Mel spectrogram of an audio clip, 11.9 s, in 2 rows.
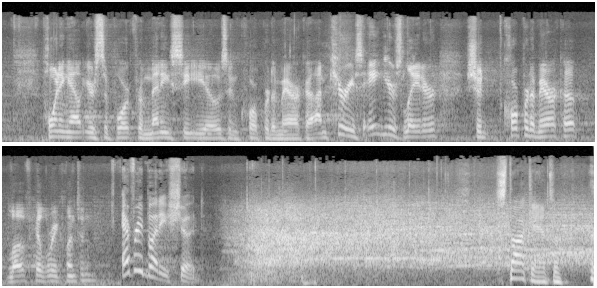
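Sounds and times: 
speech: 0.4 - 8.4, 11.0 - 11.8
audience applause: 8.2 - 11.8.

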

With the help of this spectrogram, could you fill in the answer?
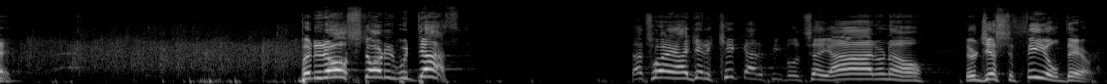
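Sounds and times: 
crowd clapping hands: 0.0 - 3.4
speech: 3.0 - 4.6, 6.3 - 11.0.

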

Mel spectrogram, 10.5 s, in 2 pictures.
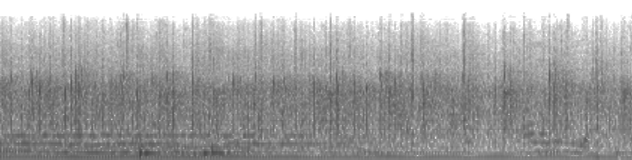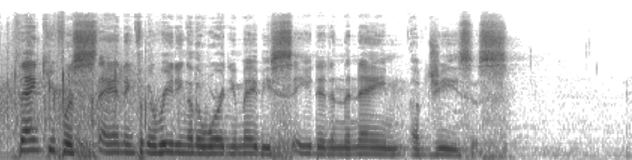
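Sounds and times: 
audience clapping hands in praise: 0.0 - 7.0
speech: 5.4 - 9.6.

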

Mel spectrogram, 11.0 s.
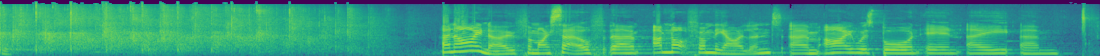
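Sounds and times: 
audience clapping: 0.0 - 4.2
speech: 4.5 - 10.7.

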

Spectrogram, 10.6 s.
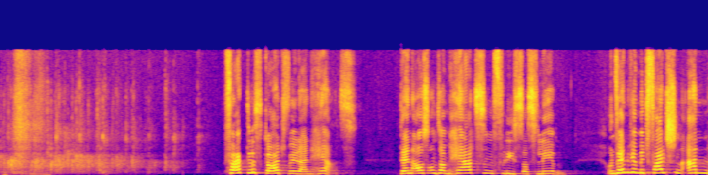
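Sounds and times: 
audience clapping: 0.0 - 3.3
speech: 3.5 - 5.3, 6.0 - 10.6.

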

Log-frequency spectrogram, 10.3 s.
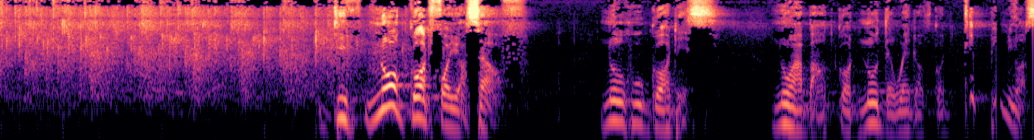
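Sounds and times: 
crowd clapping: 0.0 - 4.4
speech: 3.4 - 5.2, 6.0 - 10.3.

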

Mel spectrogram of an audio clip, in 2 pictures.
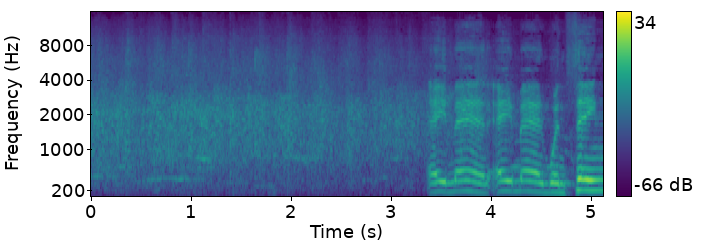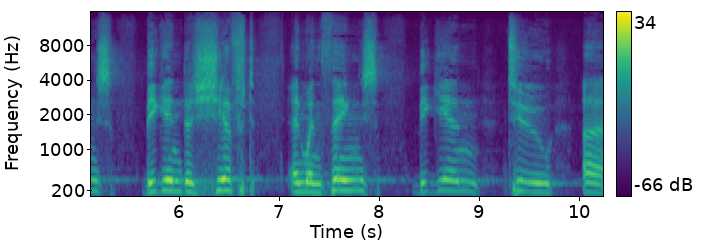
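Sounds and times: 
audience clapping hands: 0.0 - 4.7
speech: 3.4 - 10.2.

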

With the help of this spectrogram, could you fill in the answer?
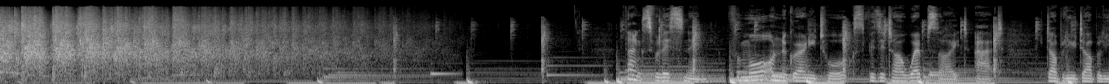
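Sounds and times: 
audience round of applause: 0.0 - 4.6
speech: 6.3 - 11.0.

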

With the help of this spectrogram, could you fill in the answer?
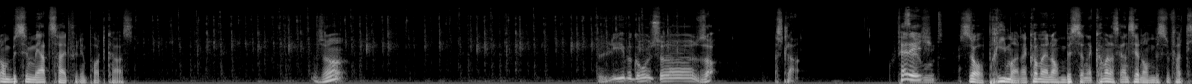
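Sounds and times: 
speech: 0.0 - 1.4, 3.1 - 3.6, 6.0 - 7.2, 7.8 - 8.1, 9.0 - 11.9
typing a short message on a computer keyboard: 1.3 - 7.2.

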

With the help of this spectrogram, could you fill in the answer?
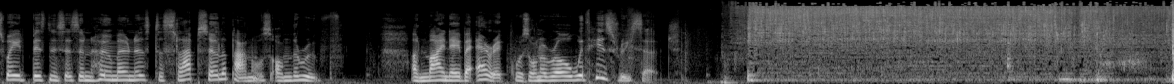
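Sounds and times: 
speech: 0.0 - 7.6
tap water running into a sink while washing dishes: 7.2 - 11.7.

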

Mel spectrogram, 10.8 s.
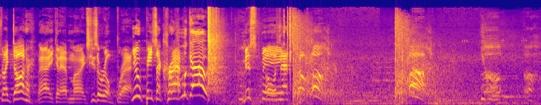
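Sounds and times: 
speech: 0.0 - 6.7, 8.2 - 8.8, 9.6 - 10.8
noise: 0.0 - 10.8
raised voices: 3.6 - 10.8
gunshot: 5.8 - 6.6, 7.9 - 8.7.

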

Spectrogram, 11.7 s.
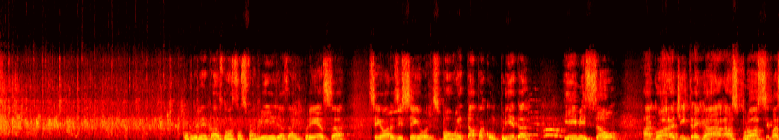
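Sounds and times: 
crowd applause: 0.0 - 5.1
speech: 2.8 - 11.6.

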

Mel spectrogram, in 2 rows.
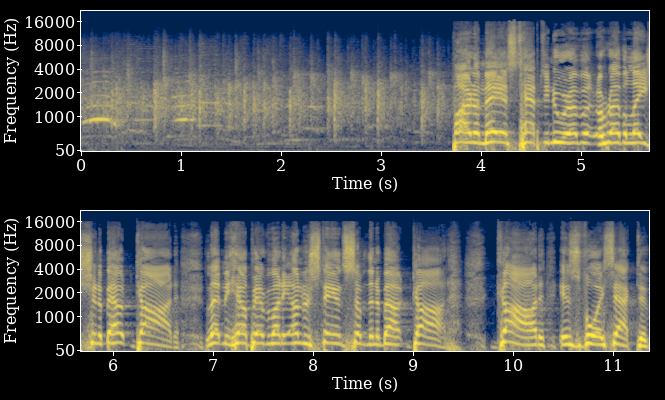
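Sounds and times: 
audience shouting: 0.0 - 2.3
audience clapping: 0.0 - 4.7
speech: 3.8 - 11.3.

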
